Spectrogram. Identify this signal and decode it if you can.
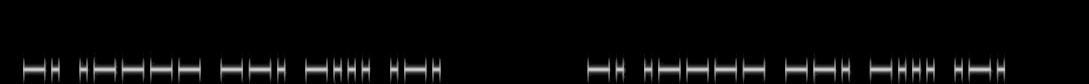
Morse code, heard as a keyed tone, about 17 wpm, 700 Hz. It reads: N1GBR N1GBR
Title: USA Call Signs - 5 Characters - Repeated 3x - 17wpm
